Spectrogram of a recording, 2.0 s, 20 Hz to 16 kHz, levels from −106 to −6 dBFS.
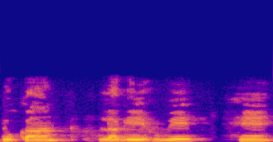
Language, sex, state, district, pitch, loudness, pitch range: Hindi, male, Bihar, Saran, 125 Hz, -20 LUFS, 125-130 Hz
